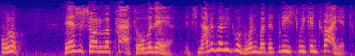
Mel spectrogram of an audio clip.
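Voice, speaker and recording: A high, plucky little toy bear. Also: female voice, lively intonation, a little fast, a bit bright, husky. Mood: brisk. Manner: blustery, exclamatory. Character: small talking stuffed toy bear, plucky and huffy. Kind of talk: 1930s children's radio serial acting. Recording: dull 1930s radio transcription recording.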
